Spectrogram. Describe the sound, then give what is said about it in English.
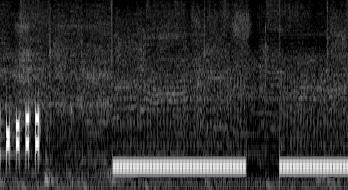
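Four quick touch-tone beeps of a number being dialed to call a teenage girl's phone, then a steady, loud ringing tone on the line that pauses briefly and starts again. No one speaks. “Yes, providing that she can hear her phone ring above her iPod blowing out what's left of her eardrums.”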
